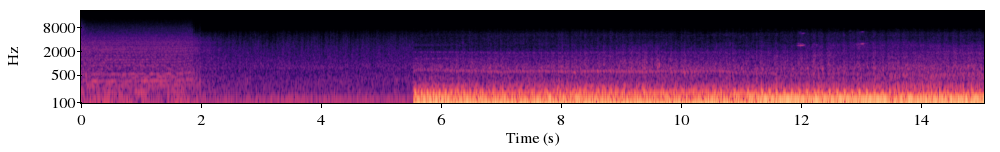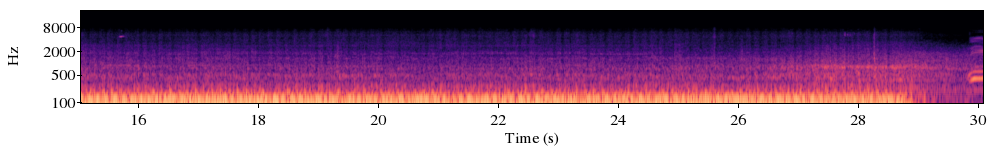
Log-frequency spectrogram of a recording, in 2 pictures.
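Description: Motorcycle engine running close by with a steady, loud low rumble, cutting in suddenly about five seconds in and dying away just before the end. A little music plays at the very start.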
